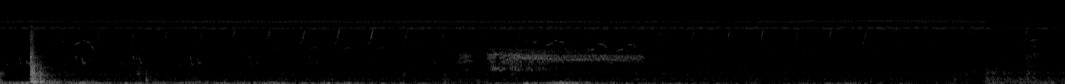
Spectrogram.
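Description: A single sharp knock near the start as a man pulls down on and lets go of a bamboo roof frame, then a bird call about a second and a half long around five seconds in, over a steady high insect buzz.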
